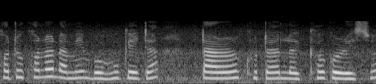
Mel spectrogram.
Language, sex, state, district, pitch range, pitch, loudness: Assamese, female, Assam, Sonitpur, 280-310 Hz, 290 Hz, -16 LUFS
